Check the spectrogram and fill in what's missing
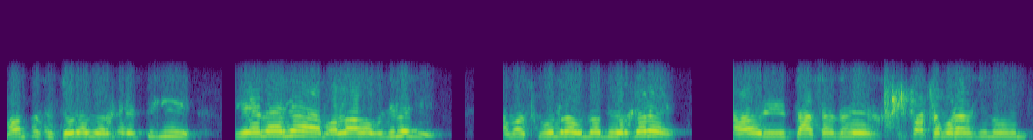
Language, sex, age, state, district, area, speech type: Odia, male, 45-60, Odisha, Sundergarh, rural, conversation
